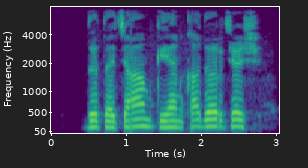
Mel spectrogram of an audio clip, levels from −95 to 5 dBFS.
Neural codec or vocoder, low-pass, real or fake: codec, 16 kHz, 16 kbps, FreqCodec, larger model; 7.2 kHz; fake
